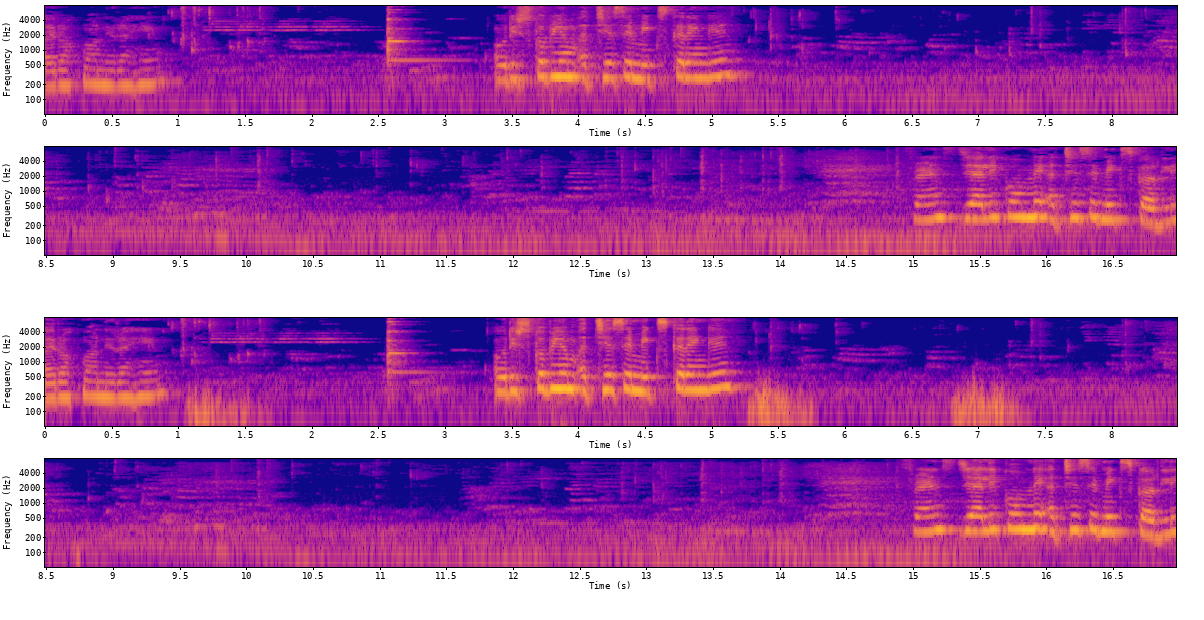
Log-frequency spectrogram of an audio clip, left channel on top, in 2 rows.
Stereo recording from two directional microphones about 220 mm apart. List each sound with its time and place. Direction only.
0.0 s speech: 40° right (ahead or behind)
3.3 s a woman's voice: 40° right (ahead or behind)
15.0 s a woman's voice: 30° right (ahead or behind)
